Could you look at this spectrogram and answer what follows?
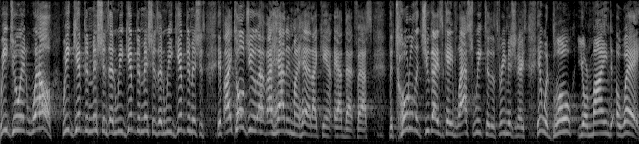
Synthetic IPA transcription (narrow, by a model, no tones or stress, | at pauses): widəɪt̚wɛlˠ | wiɡɪvdɨmɪʃɨ̃nzɨ̃nwiɡɪvdɨmɪʃɨ̃nzɨ̃nwiɡɪvdɨmɪʃɨ̃nzɨfaɪtʰoʊlˠd͡ʒɨfaɪɨɾɨ̃nmaɪɦɛɾaɪkʰæ̃ntæd̪̚ðɨtfæst̪̚ | ðɨtʰoʊɾl̩ˠðɨt͡ʃɨɡaɪzɡeɪvlæst̚wik̚tʰɨðɨθɹimɪʃɨnɛɹiz̥ɨt̚wəd̚bloʊjə˞mãɪ̃ndəweɪ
